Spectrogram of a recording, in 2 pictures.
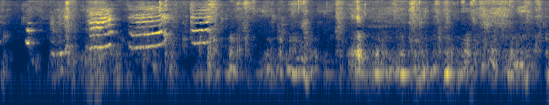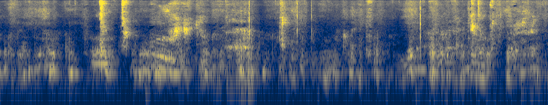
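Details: Shar Pei mother with her puppies; opens with a run of thin rising puppy whines, then a steady low growly rumble with scattered clicks and rustling indoors.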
